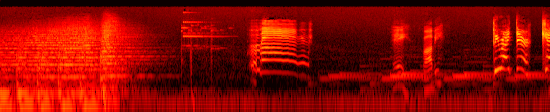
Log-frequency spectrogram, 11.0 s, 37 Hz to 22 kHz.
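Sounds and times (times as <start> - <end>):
twinkling sparkle effect: 3.6 - 4.9
cartoon unicorn bleating cry: 5.0 - 6.3.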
